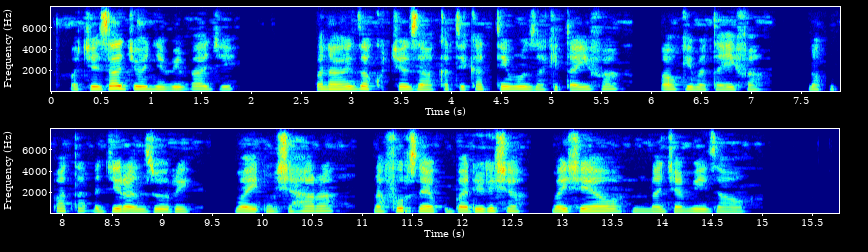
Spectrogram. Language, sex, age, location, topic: Swahili, female, 36-49, Wajir, government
